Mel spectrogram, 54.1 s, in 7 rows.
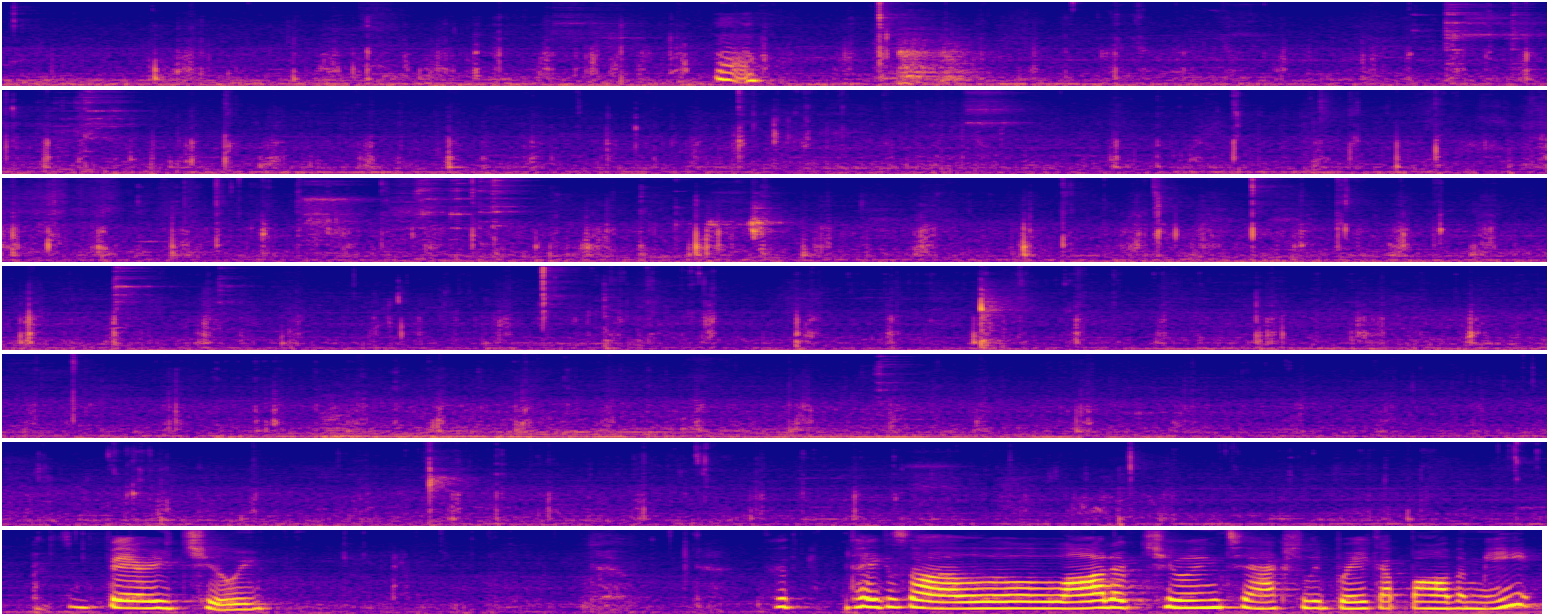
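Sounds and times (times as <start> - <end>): chewing mouth clicks and smacks: 24.1 - 46.6.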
